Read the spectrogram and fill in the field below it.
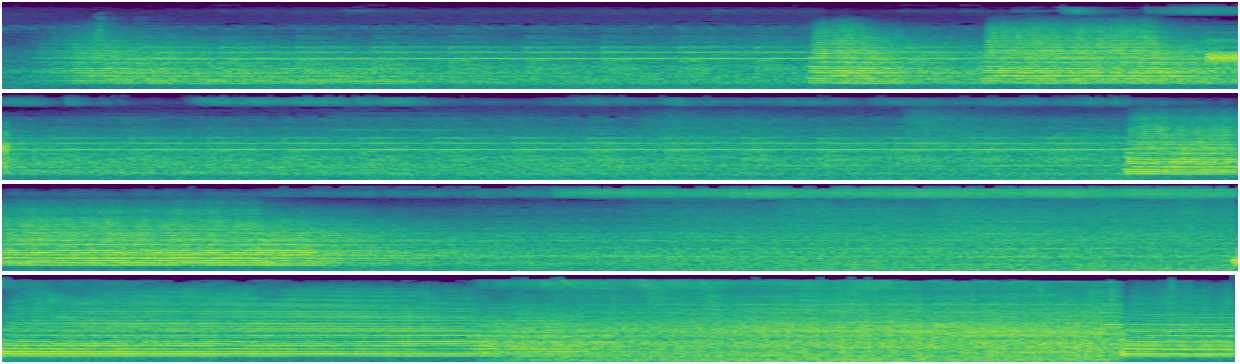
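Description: A northbound CSX freight train rolls into the Bushnell siding on the S line, its horn blaring in long loud blasts over the steady rumble and clatter of passing cars, with the horn sounding again near the end.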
